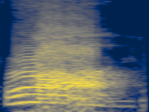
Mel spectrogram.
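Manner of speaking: loud mock roar; lion finally roaring. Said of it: "he went".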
